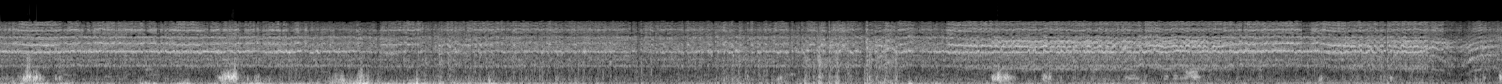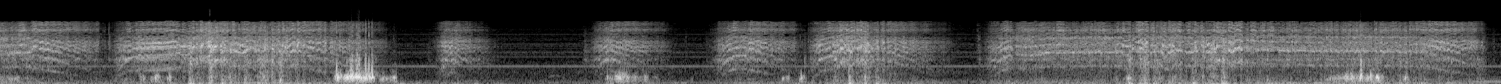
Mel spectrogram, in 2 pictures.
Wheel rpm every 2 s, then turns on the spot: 230, 230, 230, 230, 230, 210, 220, 130, 190, 30, 20, 80, 110, 240, 170.
none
